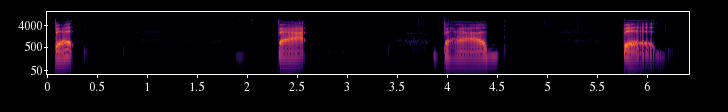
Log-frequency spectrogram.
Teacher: same exact vowel but ending with a d makes it a little longer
